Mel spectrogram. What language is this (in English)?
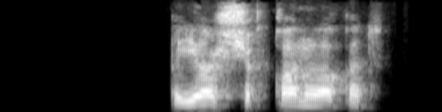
Tatar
